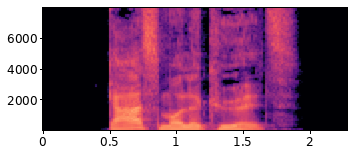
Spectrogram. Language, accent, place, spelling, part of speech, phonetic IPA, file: German, Germany, Berlin, Gasmoleküls, noun, [ˈɡaːsmoleˌkyːls], De-Gasmoleküls.ogg
- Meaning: genitive singular of Gasmolekül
